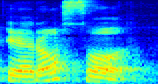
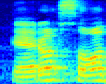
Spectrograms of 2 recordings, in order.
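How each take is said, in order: First: The word ends with an R sound. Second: The word ends without an R sound. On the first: "आर का उच्चारण के साथ भी पढ़ सकते हैं" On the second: "आर का उच्चारण नहीं करेंगे"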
